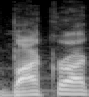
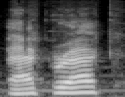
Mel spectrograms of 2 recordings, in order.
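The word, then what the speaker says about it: Bachrach: Backrach? Backrach? Burt Bacharach. Like Burt Bacharach.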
